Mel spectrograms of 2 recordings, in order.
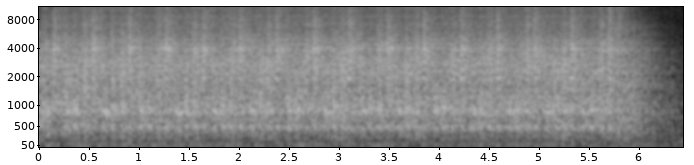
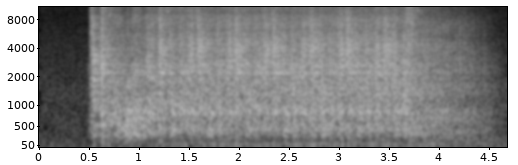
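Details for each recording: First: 1973 Corvette bought on eBay, fuel in carburetor, spark being tested: steady cranking near 160 per minute with a sharp hiss, never catches; vacuum ports closed, owner suspects firing order, no compression or lost spark. Cranks but won't start. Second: 1973 Corvette engine, starter jumped directly from battery before checking ignition: even, steady cranking about three and a half beats a second for four seconds, no grinding or slipping; starter turns engine normally.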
